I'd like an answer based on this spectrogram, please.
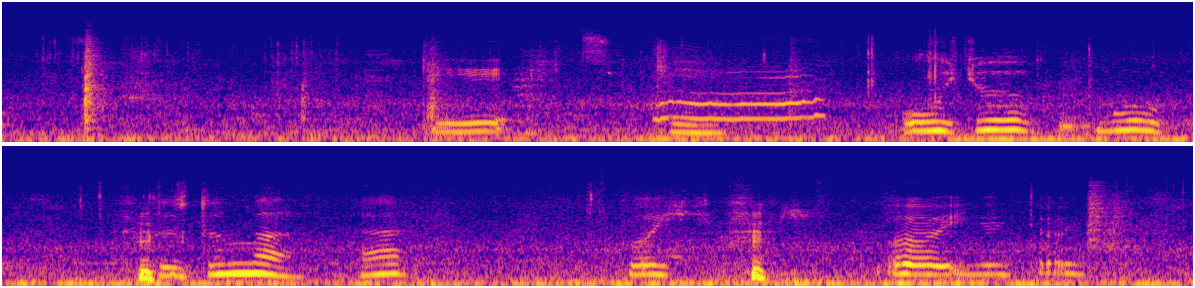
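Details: A tabby cat on a wall, rubbing and asking for affection in the morning, gives a series of short, soft meows, some rising and falling.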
